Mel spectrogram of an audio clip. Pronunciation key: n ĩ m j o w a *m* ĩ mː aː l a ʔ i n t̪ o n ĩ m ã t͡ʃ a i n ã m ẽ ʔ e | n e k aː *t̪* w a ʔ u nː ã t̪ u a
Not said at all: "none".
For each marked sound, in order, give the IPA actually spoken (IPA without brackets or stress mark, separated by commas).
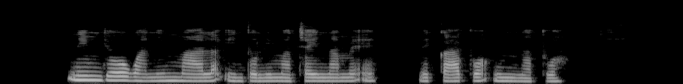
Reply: n, t̪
